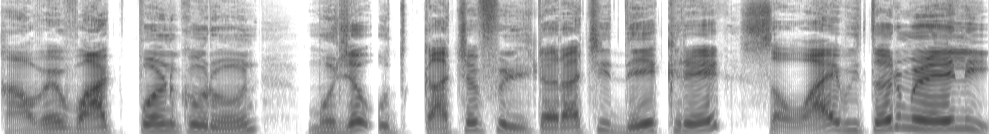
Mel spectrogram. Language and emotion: Goan Konkani, happy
